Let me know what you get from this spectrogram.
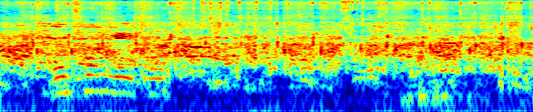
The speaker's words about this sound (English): All right, so that's all the people clapping because the pro-Christian man was arrested.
